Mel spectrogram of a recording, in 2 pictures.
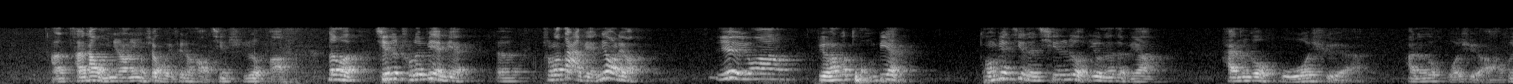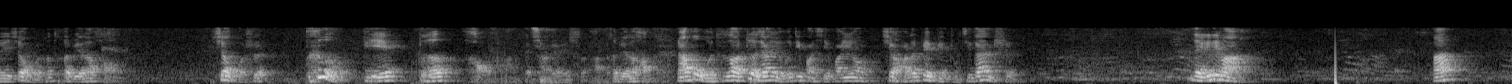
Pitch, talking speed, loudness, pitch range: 185 Hz, 235 characters per minute, -20 LUFS, 150-230 Hz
